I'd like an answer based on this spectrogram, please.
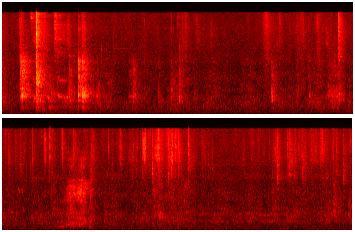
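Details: Labrador Retriever puppies from a B litter playing together, relaxed and fooling around indoors; a couple of short, high squeaky yips early on, then scuffling, scratching and clattering as they tumble.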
